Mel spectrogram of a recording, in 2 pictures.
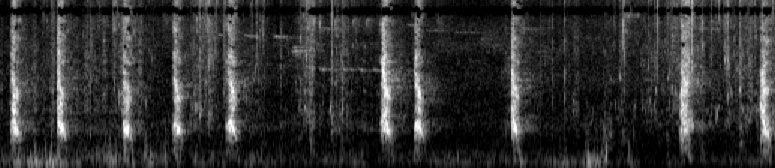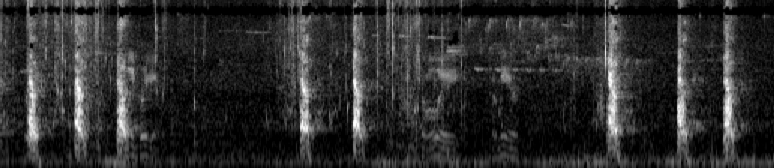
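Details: Keeshond named Kumo testing the water at his first pool, with Boston Terrier Sully nearby; a lively run of about twenty short, sharp barks comes in clustered bursts, with brief pauses around the middle.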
